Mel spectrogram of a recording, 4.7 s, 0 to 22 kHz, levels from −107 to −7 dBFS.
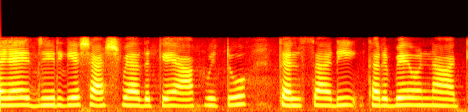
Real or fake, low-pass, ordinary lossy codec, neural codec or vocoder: fake; 5.4 kHz; none; codec, 16 kHz, 2 kbps, FunCodec, trained on LibriTTS, 25 frames a second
